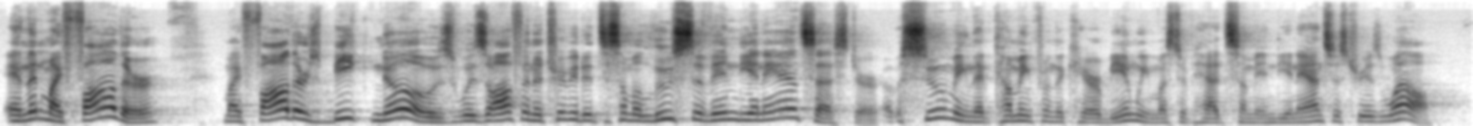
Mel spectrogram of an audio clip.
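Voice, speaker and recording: A middle-aged man from Cuba, a teacher, tells a personal story in an earnest, measured way. His voice sits a little above the usual male pitch. He restarts and repeats words as he goes. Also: expressive, a little mellow. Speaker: teacher giving a talk. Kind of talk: prepared personal talk.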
